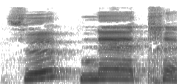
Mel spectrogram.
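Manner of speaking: "Fenêtre" in two held beats, fe and nêtre; syllable by syllable. Shown as a demonstration. Teacher recapping two syllables, syllable by syllable. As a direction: stretch "Fenêtre" with a short break after fe. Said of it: "Deux syllabes".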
